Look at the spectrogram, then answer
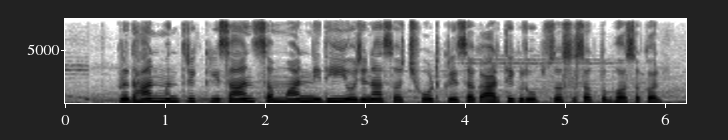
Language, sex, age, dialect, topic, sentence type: Maithili, female, 41-45, Southern/Standard, agriculture, statement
